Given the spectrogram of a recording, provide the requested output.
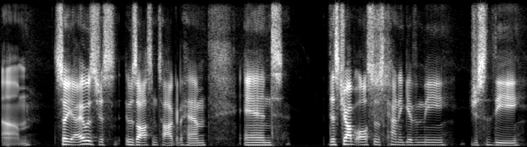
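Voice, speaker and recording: A man chatting casually as a podcast co-host, telling stories in an informal, halting way and acting out the dialogue. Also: mid-range voice, smooth, dry recording, clean studio sound. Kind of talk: casual conversational storytelling.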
